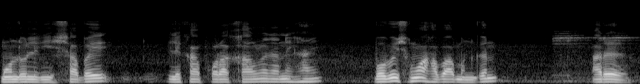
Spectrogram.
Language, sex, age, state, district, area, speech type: Bodo, male, 45-60, Assam, Chirang, rural, spontaneous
